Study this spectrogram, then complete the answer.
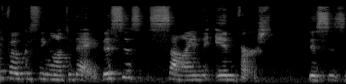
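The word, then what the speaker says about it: sin⁻¹: how to say this this is sine inverse not sine to the negative 1 power if i hear you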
